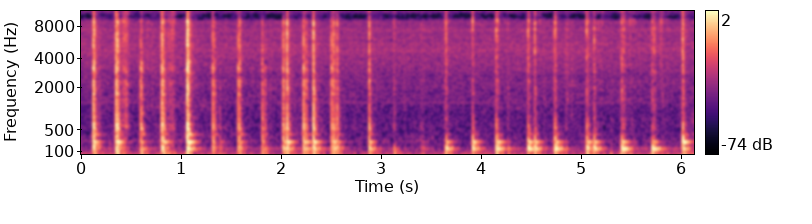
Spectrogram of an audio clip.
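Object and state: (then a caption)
Wooden table. Short fingernails of one hand tap fast on a large, solid, worn wooden tabletop. Twenty-two quick, dull knocks land in an uneven rhythm, each low and woody with a faint bright click on top and dying away almost at once.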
